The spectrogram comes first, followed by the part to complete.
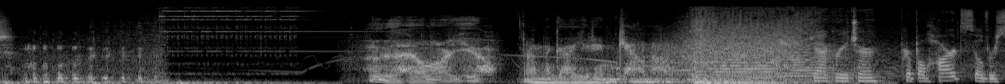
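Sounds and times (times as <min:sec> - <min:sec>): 
speech: 0:00.6 - 0:01.4, 0:03.7 - 0:10.0
telephone ringing with rapid bell pulses: 0:01.6 - 0:03.7.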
